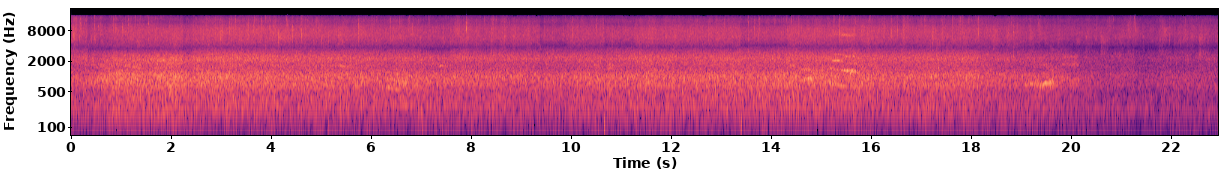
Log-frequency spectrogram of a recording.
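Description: Steady rain falling, growing quieter about twenty seconds in.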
